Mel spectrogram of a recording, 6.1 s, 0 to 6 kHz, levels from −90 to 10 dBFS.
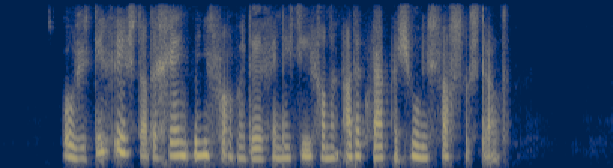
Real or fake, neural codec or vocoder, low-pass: fake; codec, 16 kHz in and 24 kHz out, 0.6 kbps, FireRedTTS-2 codec; 5.4 kHz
